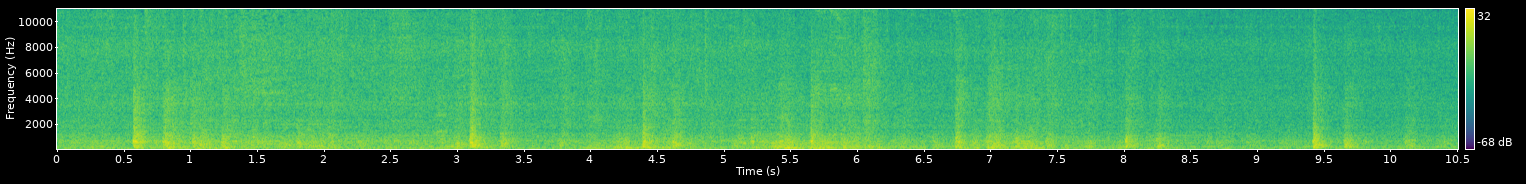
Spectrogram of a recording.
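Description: JR West 221 series electric train running between stations: a steady rumble and hum of the running gear and DC traction motors, with the wheels knocking over rail joints in quick pairs every second or two.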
